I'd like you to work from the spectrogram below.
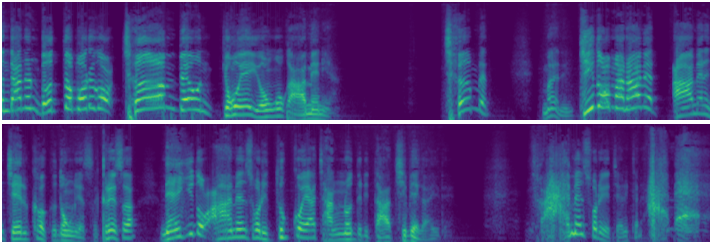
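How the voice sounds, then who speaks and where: Male pastor, North Korean accent, high wildly swinging voice, dry close sound, animated storytelling sermon. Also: normal speed, no room sound. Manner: animated, acts out scenes, bursts of shouting and laughter. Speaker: pastor and missionary.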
